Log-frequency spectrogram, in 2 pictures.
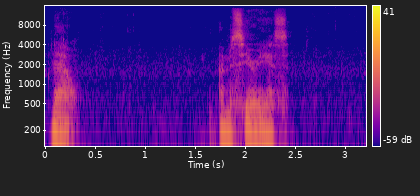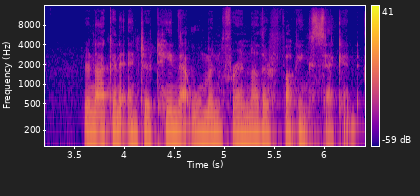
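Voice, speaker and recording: A woman's voice: fairly low pitch, little pitch movement, normal speed, vocal fry, a little mellow, slightly rough, heavily acted. A young woman playing a protective girlfriend who is furious and hurt, mostly whispering with stumbling, intense outbursts in an ASMR roleplay. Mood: hurt, loving.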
